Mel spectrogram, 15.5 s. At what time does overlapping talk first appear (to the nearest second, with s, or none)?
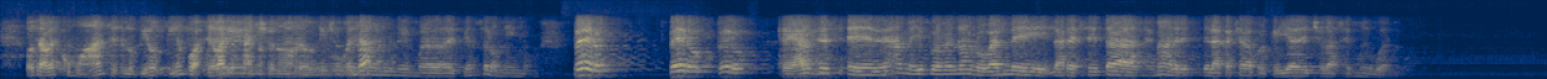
2 s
